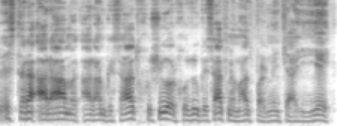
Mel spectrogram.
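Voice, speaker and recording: A male Quran teacher giving an earnest religious lesson, reciting prayer phrases slowly and deliberately as examples and correcting rushed recitation. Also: lowish voice, steady tone, gravelly, mellow, husky. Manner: earnest, instructive, corrects by demonstrating.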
